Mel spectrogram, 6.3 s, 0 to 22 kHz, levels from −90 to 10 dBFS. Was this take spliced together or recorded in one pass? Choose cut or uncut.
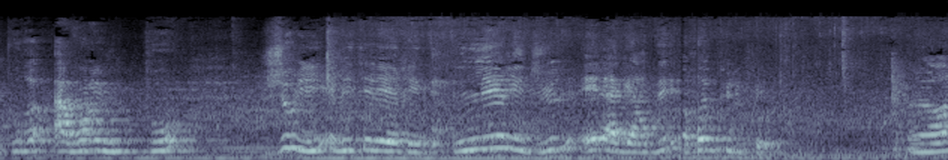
uncut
